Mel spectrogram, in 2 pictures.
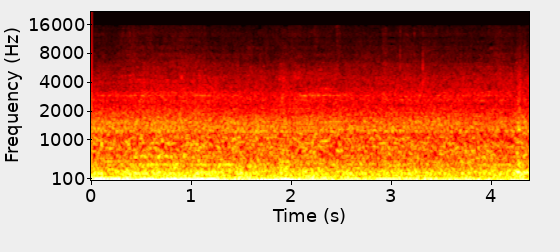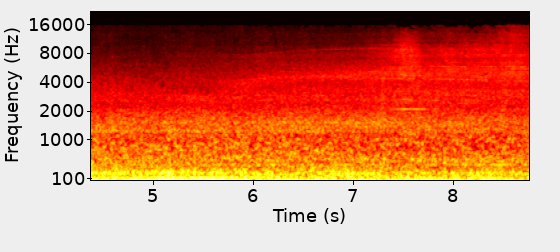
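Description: Low rumble of town street traffic, with a car waiting at the lights ahead. It is loudest in the first two seconds, then fades to a quieter steady background.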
